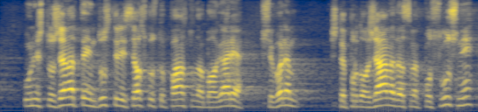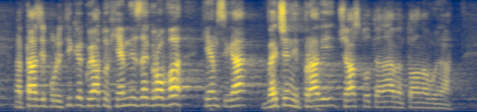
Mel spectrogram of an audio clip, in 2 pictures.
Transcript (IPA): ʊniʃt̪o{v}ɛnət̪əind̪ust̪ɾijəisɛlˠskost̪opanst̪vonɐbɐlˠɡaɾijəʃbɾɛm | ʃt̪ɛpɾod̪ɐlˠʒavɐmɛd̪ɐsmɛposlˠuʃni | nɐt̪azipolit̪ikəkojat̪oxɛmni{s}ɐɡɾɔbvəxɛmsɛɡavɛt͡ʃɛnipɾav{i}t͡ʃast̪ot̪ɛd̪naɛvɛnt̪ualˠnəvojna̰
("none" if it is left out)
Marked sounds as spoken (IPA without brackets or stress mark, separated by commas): ʒ, z, i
